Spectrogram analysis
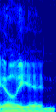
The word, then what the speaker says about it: Iliad: the, oh my God, am I going to pronounce this right? Iliad? The Iliad.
